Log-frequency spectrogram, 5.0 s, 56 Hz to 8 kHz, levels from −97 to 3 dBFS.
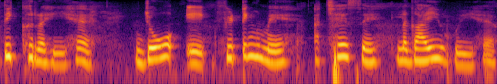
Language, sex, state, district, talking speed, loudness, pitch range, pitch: Hindi, female, Himachal Pradesh, Shimla, 145 wpm, -16 LUFS, 190-260 Hz, 225 Hz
